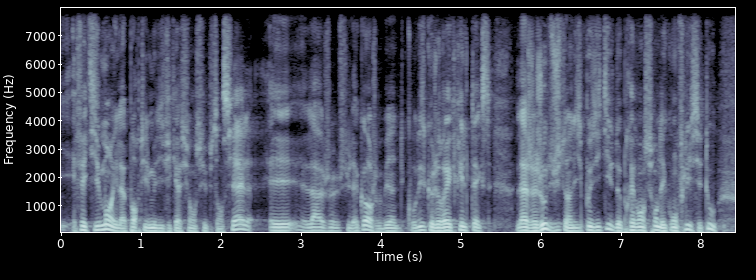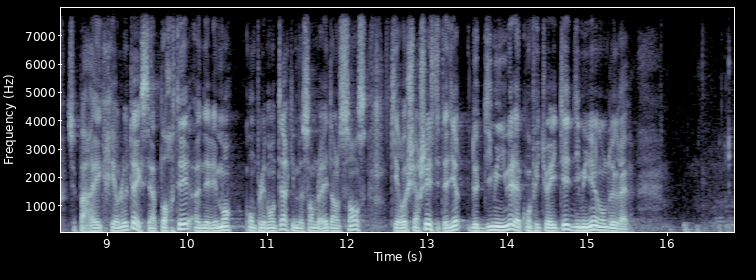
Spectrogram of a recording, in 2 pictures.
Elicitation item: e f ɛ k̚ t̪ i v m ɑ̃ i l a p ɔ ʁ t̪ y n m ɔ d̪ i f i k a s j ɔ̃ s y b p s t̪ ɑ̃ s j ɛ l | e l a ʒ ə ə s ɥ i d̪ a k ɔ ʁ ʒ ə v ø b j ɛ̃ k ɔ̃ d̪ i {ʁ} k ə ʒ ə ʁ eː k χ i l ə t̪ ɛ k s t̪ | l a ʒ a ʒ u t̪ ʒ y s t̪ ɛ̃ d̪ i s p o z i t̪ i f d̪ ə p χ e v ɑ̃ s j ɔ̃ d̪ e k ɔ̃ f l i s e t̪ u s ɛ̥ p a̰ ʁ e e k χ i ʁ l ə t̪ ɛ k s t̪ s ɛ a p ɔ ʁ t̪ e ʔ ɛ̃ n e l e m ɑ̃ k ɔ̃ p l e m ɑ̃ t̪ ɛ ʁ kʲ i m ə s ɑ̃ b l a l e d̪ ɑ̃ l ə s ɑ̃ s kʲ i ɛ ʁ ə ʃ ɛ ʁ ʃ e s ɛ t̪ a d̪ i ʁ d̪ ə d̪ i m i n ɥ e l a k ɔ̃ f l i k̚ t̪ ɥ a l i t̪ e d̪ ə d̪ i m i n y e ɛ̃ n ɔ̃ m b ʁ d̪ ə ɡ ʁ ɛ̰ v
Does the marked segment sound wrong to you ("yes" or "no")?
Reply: yes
